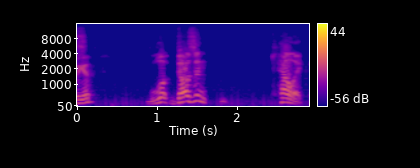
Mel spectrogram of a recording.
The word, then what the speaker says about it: Khellek: doesn't Cleric. It's spelled Khellek. It's almost a palindrome if it wasn't for that dirty H in the middle.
